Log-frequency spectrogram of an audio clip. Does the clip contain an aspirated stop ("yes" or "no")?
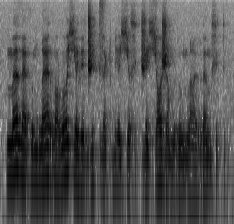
no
